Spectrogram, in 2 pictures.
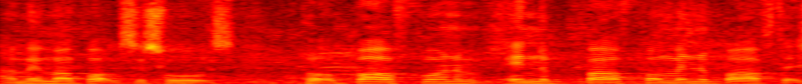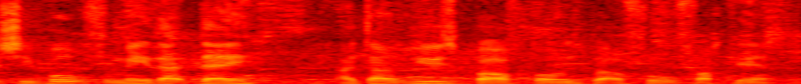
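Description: The speaker has an English accent and talks at a moderate pace with fairly even intonation. Both room echo and background noise are noticeable. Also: man. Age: 40s. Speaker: bereaved partner. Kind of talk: interview testimony.

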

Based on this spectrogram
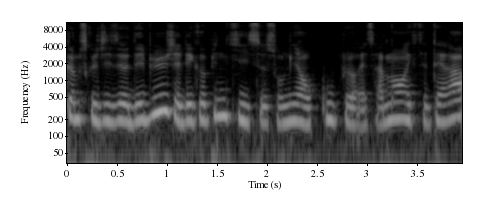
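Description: A woman's medium-pitched voice, dark and mellow in tone, moves at a moderate pace. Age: 20s. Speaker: podcast host. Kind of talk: casual solo chat. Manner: upbeat-sounding.

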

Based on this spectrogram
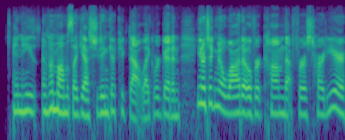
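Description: Talking at a very fast pace in a Californian accent, a woman uses medium pitch with ordinary pitch variation on a very clean recording with a silent background. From Oxnard, California. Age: 30s. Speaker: entrepreneur and investor. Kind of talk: casual interview chat.

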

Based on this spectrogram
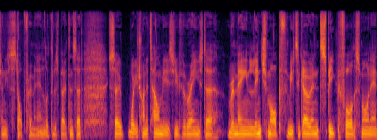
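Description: In a northern English accent, the speaker talks at a very fast pace with monotone, flat intonation. The recording is very clean with a silent background and a dry, close sound with no echo. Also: man. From northern England, West Lancashire. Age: 30s. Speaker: former government communications director. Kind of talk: interview. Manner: hesitant, with many fillers.

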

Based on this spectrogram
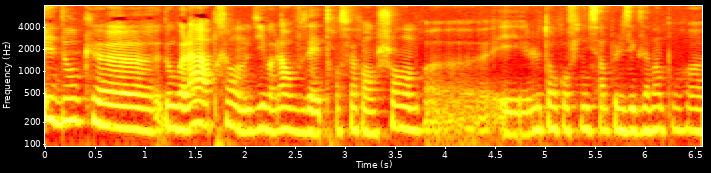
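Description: A woman's very deep, low voice with fairly even intonation at a moderate pace, over noticeable background noise. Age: 20s. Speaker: nail technician sharing birth story. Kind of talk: testimony.

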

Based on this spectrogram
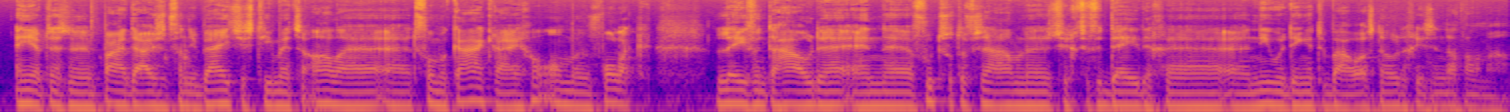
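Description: A man's fairly low voice at a fairly quick pace, with audible room echo and noticeable background noise. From Netherlands. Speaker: scientist. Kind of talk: interview.

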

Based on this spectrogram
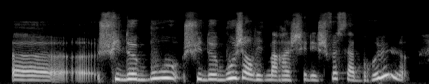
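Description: On a very clean recording over a silent background, a woman speaks in a dark, mellow tone. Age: 20s. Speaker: caller. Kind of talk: testimony.

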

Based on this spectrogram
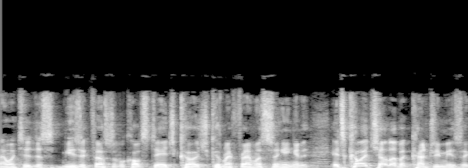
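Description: A man's voice over noticeable background noise. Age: 40s. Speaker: podcast co-host. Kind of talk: live comedy podcast chat. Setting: stage with live audience.

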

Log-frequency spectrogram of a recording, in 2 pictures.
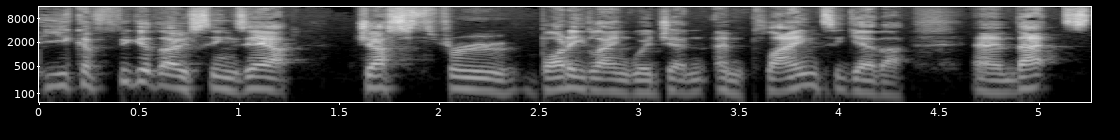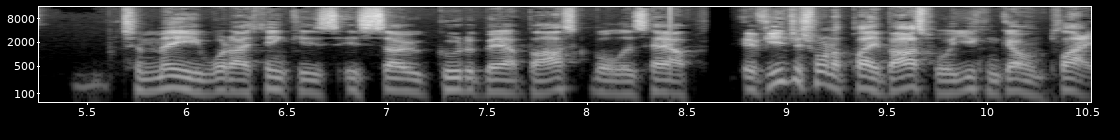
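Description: Recorded with a dry, close sound and no echo, a man with an Australian accent talks at a fairly quick pace and a medium pitch. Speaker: basketball podcaster. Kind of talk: interview, casual storytelling. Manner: animated.

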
